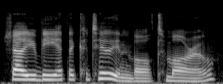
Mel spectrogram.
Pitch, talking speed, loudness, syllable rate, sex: 190 Hz, 215 wpm, -16 LUFS, 5.7 syllables/s, female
